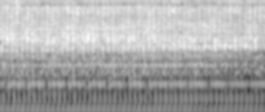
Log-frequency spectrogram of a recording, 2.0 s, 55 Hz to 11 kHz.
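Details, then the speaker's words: Mercedes W204 at idle after replacing alternator freewheel pulley and belt tensioner: steady, even idle, smooth low hum, no ticks, squeals or chirps from belt side; earlier roughness and steering-turn noise traced to defective alternator freewheel; normal idle. "So, so, alles läuft ruhig und Motor ruhig."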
